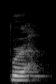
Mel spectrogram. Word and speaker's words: 不是: And you may also notice that in northern people's speech, they tend to pronounce 不是 as br, br, 不是 br, br, 不是，你怎么证明？不是，你怎么证明？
